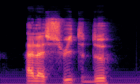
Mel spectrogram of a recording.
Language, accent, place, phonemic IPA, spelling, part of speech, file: French, France, Lyon, /a la sɥit də/, à la suite de, preposition, LL-Q150 (fra)-à la suite de.wav
- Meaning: 1. along with, accompanying 2. after 3. following, subsequent to, in the wake of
